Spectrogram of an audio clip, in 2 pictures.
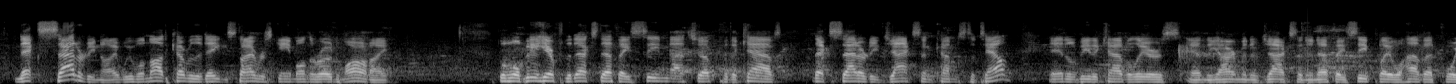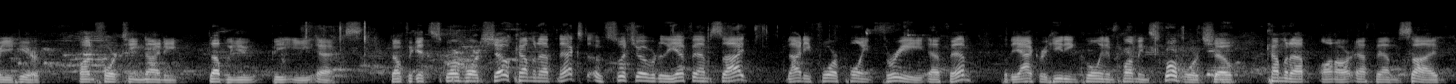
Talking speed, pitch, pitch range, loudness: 180 wpm, 125 Hz, 115-145 Hz, -24 LUFS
